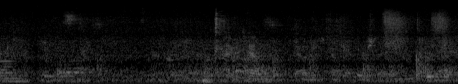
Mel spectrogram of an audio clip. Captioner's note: attendees chattering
